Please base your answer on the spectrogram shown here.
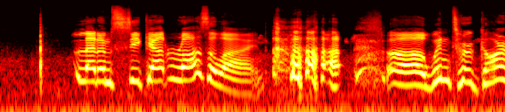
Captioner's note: laughing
